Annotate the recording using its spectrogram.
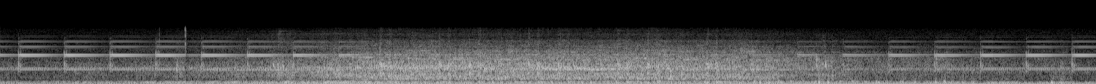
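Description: Level crossing warning bell ringing, a rapid repeated two-tone ding. A few seconds in, an electric limited express train passes, its rolling noise rising to cover the bell, then fading as the bell is heard again near the end.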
